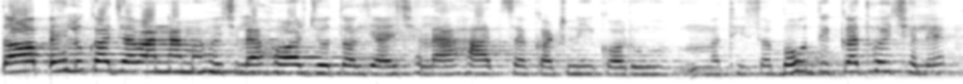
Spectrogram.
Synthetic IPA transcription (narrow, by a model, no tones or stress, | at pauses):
t̪ɔpəɦlukad͡ʒəβanːameɦojt͡ʃʰəlɛɦəɾd͡ʒot̪əld͡ʒajt͡ʃʰəlaɦat̪ʰsə̃kəʈnikəɾu | nət̪ʰisə̃bbəɦut̪̚d̪ikːət̪ɦojt͡ʃʰəle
